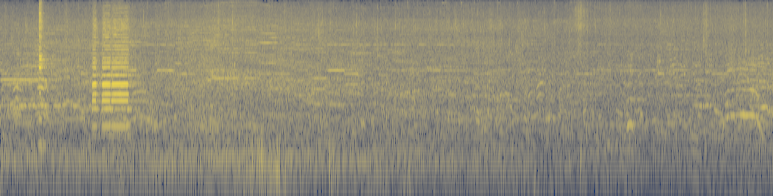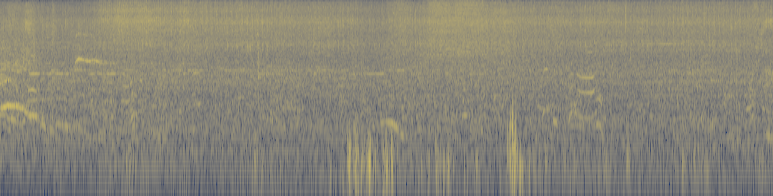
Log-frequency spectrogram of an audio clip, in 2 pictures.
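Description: A vehicle horn gives a short, loud blast about two seconds in, over a crowd of people talking in the street.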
